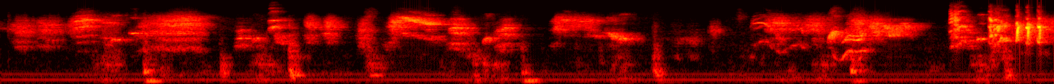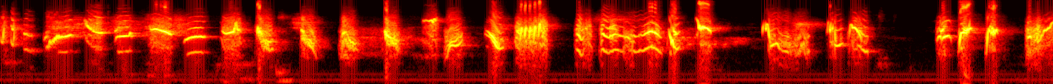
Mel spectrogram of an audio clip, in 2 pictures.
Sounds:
warbler chirping

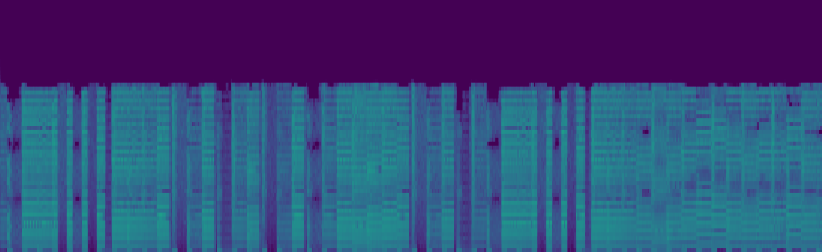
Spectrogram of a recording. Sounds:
music, video game music

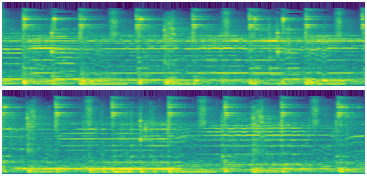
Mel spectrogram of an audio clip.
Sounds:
traditional music, music

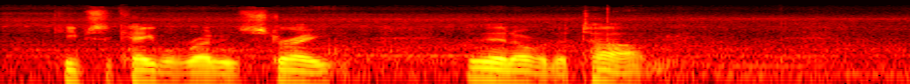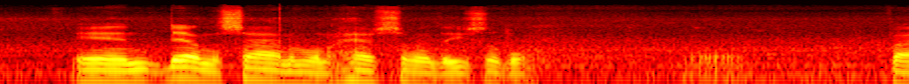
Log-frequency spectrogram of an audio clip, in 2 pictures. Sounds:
speech

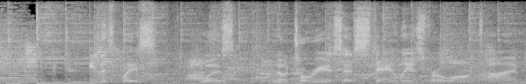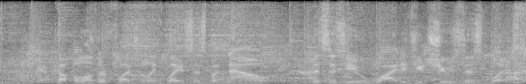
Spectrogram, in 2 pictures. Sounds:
music, speech

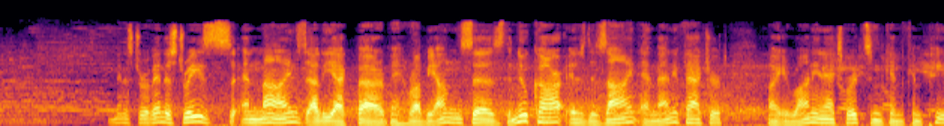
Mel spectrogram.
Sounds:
speech, music

